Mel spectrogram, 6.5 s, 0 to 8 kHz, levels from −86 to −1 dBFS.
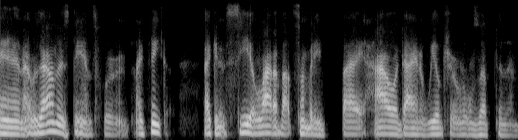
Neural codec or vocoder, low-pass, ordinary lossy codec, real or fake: codec, 16 kHz, 2 kbps, FunCodec, trained on LibriTTS, 25 frames a second; 7.2 kHz; Opus, 16 kbps; fake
